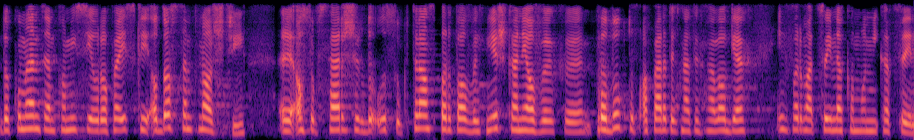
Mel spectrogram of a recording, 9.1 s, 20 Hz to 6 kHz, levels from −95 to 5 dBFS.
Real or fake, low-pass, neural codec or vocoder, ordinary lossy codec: fake; 5.4 kHz; codec, 16 kHz, 2 kbps, X-Codec, HuBERT features, trained on balanced general audio; none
